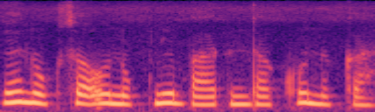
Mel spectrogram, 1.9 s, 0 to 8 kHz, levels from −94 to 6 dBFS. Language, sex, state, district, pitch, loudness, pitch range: Garo, female, Meghalaya, South Garo Hills, 230 Hz, -13 LUFS, 215-250 Hz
